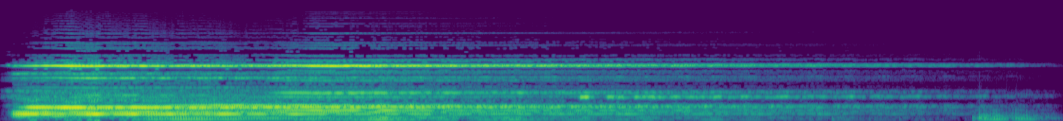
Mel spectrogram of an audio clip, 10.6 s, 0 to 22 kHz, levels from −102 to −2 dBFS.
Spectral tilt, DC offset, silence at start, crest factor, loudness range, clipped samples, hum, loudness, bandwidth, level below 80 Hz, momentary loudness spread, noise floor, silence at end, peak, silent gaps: -8 dB/octave; under 0.1%; 0.1 s; 16 dB; 20 LU; under 0.1%; none; -12 LUFS; 6.8 kHz; -46 dBFS; 21 LU; -53 dBFS; 2.75 s; 0 dBFS; none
